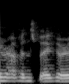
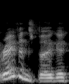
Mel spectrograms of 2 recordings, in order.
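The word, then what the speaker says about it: Ravensburger: I say Ravensburgger as it's pronounced in German. So, for for years, I didn't know it was pronounced Ravensburgger. And so, I would just call it Ravensburgger cuz that's how you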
